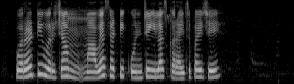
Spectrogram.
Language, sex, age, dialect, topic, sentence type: Marathi, female, 25-30, Varhadi, agriculture, question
